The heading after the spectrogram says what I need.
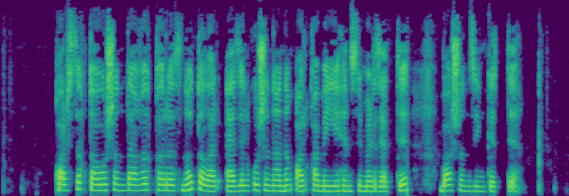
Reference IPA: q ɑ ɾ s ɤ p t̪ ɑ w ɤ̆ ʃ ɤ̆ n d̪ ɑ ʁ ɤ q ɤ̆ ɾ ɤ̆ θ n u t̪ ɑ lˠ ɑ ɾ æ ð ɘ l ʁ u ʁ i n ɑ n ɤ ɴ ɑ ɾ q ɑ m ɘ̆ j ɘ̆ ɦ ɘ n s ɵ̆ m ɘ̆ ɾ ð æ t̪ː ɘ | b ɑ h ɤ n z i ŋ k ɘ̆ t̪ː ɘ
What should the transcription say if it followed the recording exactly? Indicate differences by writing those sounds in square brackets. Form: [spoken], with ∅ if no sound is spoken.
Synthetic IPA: q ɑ ɾ s ɤ [q] t̪ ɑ w ɤ̆ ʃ ɤ̆ n d̪ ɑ ʁ ɤ q ɤ̆ ɾ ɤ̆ θ n [o] t̪ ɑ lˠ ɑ ɾ æ ð ɘ l ʁ u [ʒ] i n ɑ n ɤ ɴ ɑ ɾ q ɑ m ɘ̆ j ɘ̆ ɦ ɘ n s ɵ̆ m ɘ̆ ɾ ð æ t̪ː ɘ | b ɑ [ʃ] ɤ n z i ŋ k ɘ̆ t̪ː ɘ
